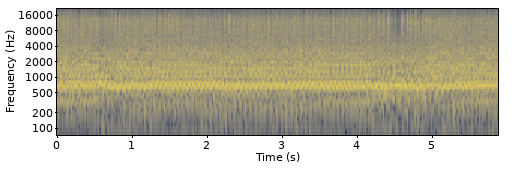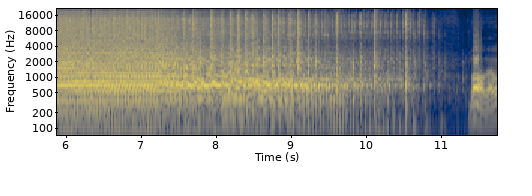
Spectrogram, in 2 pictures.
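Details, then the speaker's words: Solex (Cyclogalet) moped engine after a bottom-end rebuild fixing an air leak, spun up with a drill on the bench; strong even buzzing drone revs freely, holds pitch and winds down, no knocks or suspicious noises; normal free-revving engine. "voyez déjà il prend beaucoup mieux ses tours ça c'est certain il y a pas de bruit suspect donc il y a pas de souci"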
